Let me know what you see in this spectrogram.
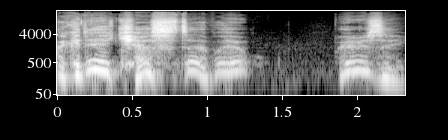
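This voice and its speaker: At a moderate pace, the speaker performs a put-on character voice with a fairly high pitch. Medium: game stream. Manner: fretful.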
